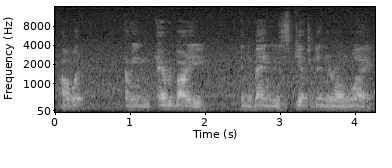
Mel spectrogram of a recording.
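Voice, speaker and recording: Over noticeable background noise and audible room echo, a man talks at a fairly quick pace in a monotone, flat intonation at a medium pitch. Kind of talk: interview. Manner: halting, many fillers.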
